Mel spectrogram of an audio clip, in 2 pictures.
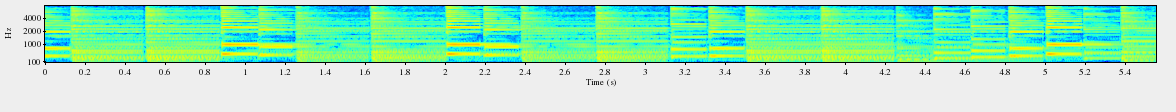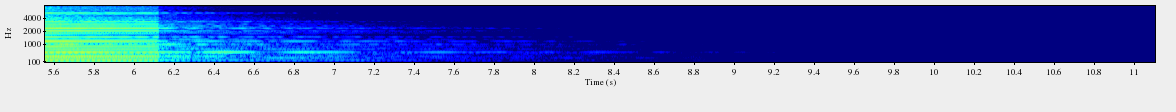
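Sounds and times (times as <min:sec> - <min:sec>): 
guitar waltzes: 0:00.0 - 0:07.2.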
